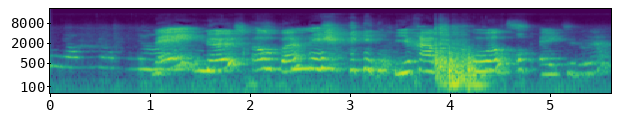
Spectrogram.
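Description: A young girl laughs loudly close by.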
